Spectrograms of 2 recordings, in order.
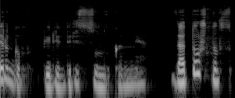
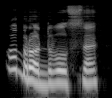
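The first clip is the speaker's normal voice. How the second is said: loud, higher mocking retort; 4 semitones higher, 9 dB louder than usual. A narrator's reading. Sashka taunts the orc over his demand, mockingly. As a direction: throw it out as a loud jeer. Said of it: "насмешливо сказала Сашка".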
